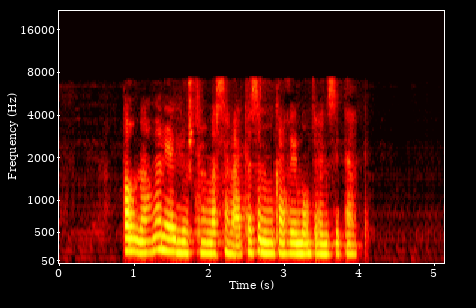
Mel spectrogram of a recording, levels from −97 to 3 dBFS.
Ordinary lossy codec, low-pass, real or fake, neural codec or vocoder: AAC, 48 kbps; 7.2 kHz; fake; codec, 16 kHz in and 24 kHz out, 0.6 kbps, FireRedTTS-2 codec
